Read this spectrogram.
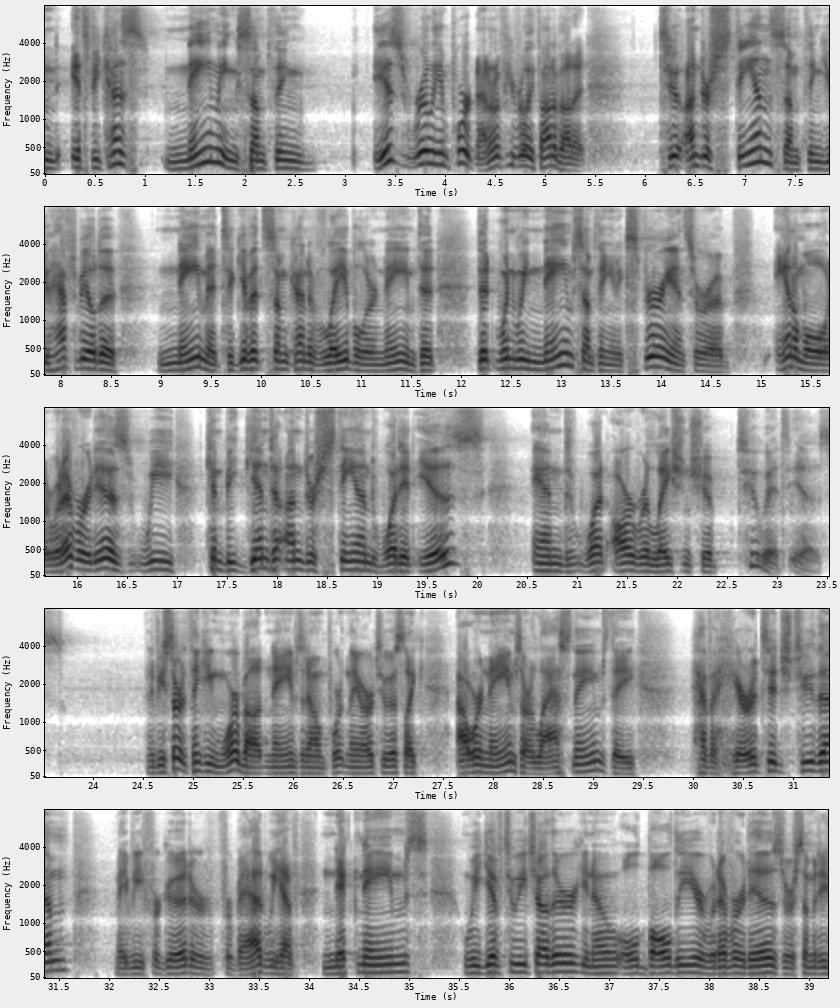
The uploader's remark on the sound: A sermon on Exodus 3:1-14 preached in June 2023 at Sojourn East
